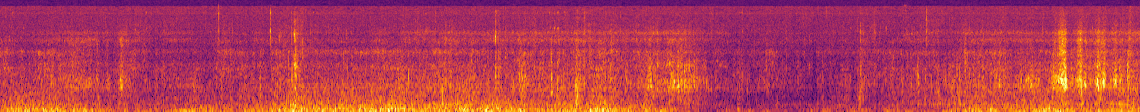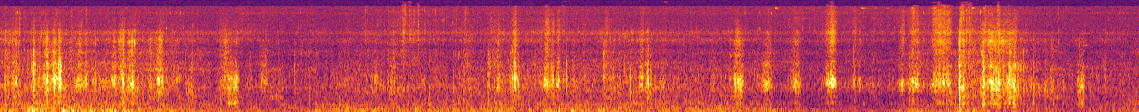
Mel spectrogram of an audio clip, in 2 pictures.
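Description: Mountain bike riding down a dirt singletrack: a low rumble of wind and tyre noise on the camera, with scattered clicks and knocks from the bike, more of them in the second half.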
